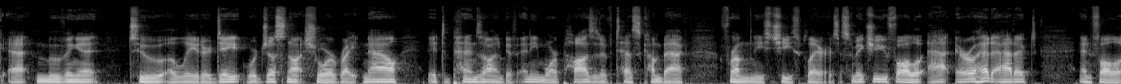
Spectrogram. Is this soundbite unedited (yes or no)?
no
